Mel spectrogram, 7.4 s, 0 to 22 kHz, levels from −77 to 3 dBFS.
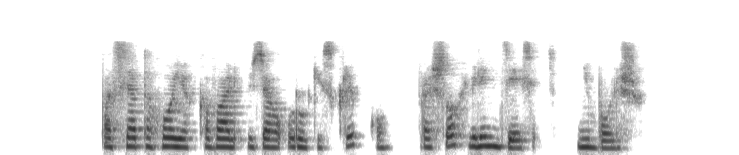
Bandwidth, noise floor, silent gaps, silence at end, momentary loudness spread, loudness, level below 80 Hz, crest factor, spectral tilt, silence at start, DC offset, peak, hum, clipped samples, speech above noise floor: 7.6 kHz; under -90 dBFS; 3.95-4.17 s, 5.57-5.75 s; 1 s; 14 LU; -20 LUFS; -64 dBFS; 18 dB; -5 dB/octave; 1 s; under 0.1%; -4 dBFS; none; under 0.1%; over 71 dB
